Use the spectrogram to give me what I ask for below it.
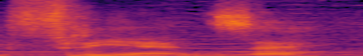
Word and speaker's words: Firenze: Once you go to Florence, you say Firenze.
